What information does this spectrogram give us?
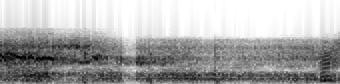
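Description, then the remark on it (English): A car's tires screech loudly in a sustained, high-pitched skid that fades into engine rumble as the vehicle slows to a stop, with no one speaking. “Mind that car.”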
